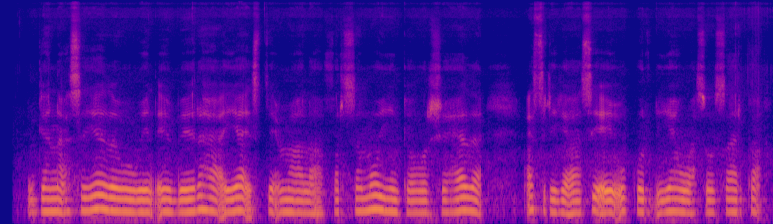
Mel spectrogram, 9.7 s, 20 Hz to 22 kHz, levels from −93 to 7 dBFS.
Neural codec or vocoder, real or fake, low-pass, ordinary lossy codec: none; real; none; none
